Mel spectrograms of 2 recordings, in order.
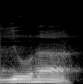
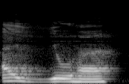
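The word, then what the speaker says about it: يا أيها: yatch you alladziina kafaruu suaranya seperti diseret ke huruf alif lah jelas ya ya Yuha harusnya huruf hamzah hanya diucapkan dengan jelas dibedakan antara Alif dan hamzahnya yang benar seperti ini ya ayyuha ya ayyuha itu yang kedua kemudian yang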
